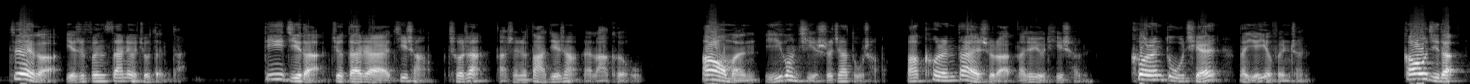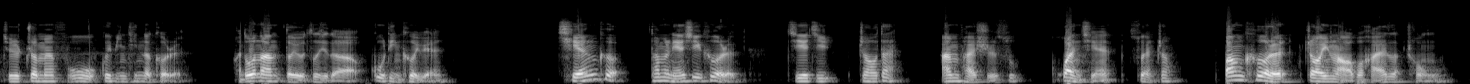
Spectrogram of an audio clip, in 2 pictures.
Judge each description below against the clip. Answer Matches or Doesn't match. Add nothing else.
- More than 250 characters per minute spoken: Doesn't match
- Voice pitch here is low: Doesn't match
